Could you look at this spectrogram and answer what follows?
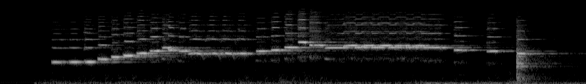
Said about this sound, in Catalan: De fet, a vegades, quan els escoltes no distingeixes qui és qui, i això encara els fa més grans. A veure si els podeu distingir amb aquesta sardana que escoltarem ara.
